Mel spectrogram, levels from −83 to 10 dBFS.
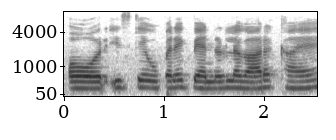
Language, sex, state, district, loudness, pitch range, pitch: Hindi, female, Haryana, Jhajjar, -15 LUFS, 195-210 Hz, 200 Hz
